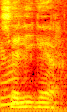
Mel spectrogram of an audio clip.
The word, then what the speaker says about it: Seliger: Een verhaal over kamp Seliger, zeg ik dat goed? – Hmm. – Seliger? – Seliger. Dat is een soort een jeugdindoctrinatiekamp voor, voor de nieuwe Russen.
